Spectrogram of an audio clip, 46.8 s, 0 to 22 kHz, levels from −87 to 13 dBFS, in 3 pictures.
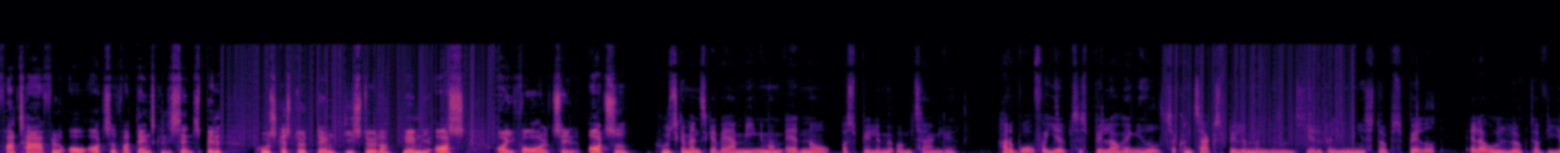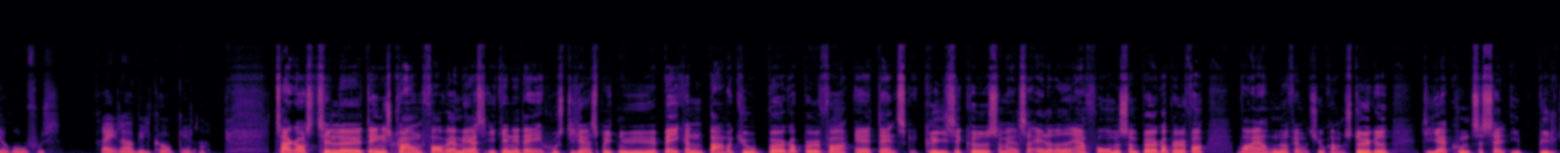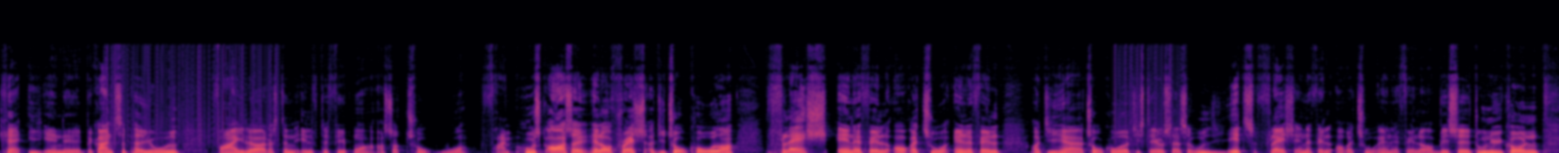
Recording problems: crackling; faint; 4 times, first at 2 s; 25 dB below the speech

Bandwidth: 15.5 kHz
